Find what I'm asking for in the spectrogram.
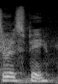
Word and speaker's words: Arispe: Yes, it took me a good 6 months to pronounce Arispe, but it's Arispe.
